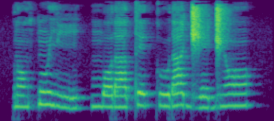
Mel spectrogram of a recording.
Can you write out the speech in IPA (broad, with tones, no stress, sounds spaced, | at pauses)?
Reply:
ɾ ɔ̃˨ k͡p ũ˧ j i˨ | m ɔ˨ ɾ a˨ t e˧ k u˨ ɾ a˧ d͡ʒ e˨ d͡ʒ ɔ̃˧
